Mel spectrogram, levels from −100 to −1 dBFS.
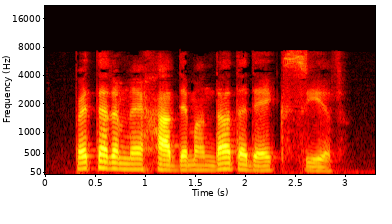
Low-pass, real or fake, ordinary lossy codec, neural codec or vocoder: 7.2 kHz; fake; AAC, 32 kbps; codec, 24 kHz, 0.9 kbps, WavTokenizer, medium speech release version 2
